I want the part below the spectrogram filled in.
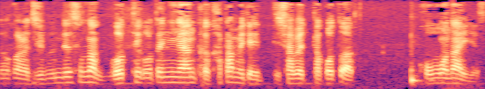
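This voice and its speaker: Long, frequent pauses break up speech that otherwise runs at a fairly quick pace, with ordinary pitch variation. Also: man. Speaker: podcast co-host. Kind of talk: casual chat.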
